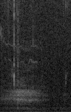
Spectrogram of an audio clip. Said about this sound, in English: Start that yawning. What a day. That's what happens, man. Been a long day. Been a long day.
